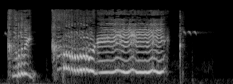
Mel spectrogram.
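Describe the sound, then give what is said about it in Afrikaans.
A voice imitates a black cricket's chirp, made by the insect rubbing its two large rough hind legs together, with a short squeak, then a long, shrill, wavering trill, fairly loud, ending in a brief breathy tail. “Toe die insek sy twee groot skurwerige agterpote teen mekaar vryf, hoor Mani Muur en Driekie Dassie weer die harde skuurkrap geluid.”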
